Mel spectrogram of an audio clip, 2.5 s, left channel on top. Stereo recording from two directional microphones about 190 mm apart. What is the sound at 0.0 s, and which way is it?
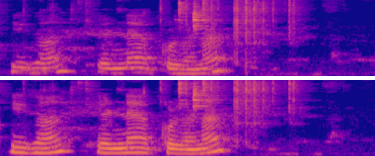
Speech, 45° right (ahead or behind).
